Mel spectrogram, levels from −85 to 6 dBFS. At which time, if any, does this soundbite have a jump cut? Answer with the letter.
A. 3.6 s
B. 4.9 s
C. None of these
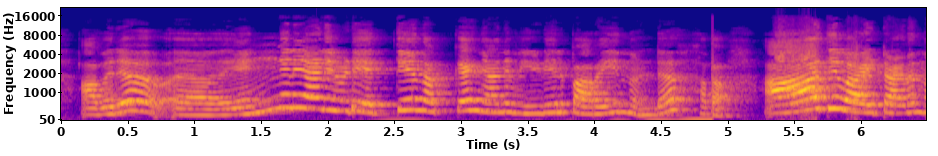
B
